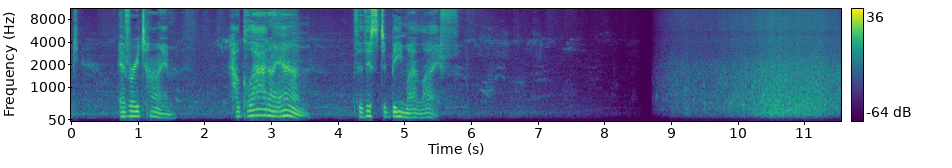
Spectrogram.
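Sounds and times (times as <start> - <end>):
speech: 0.0 - 1.7, 2.5 - 5.6
ocean waves on a windy winter beach: 8.7 - 11.5
wind rushing steadily over the water: 8.8 - 11.5.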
